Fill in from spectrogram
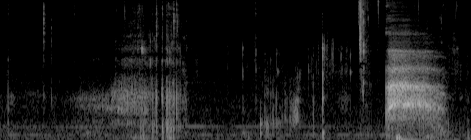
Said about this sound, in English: And I do that a lot on the show, by the way. I sip on coffee.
